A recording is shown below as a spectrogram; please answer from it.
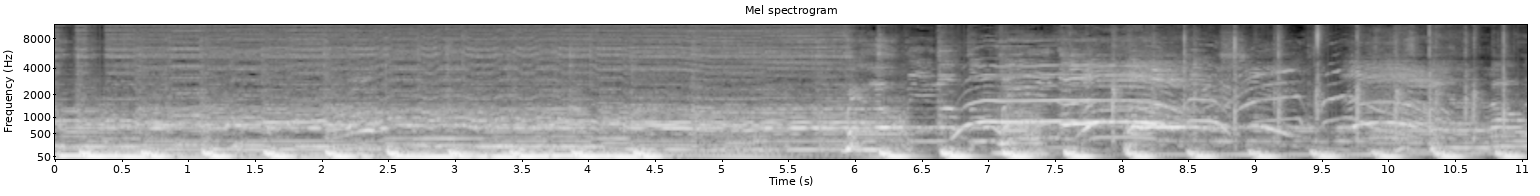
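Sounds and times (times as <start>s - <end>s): steady kick drum: 0.0s - 4.9s, 6.2s - 11.0s.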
